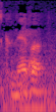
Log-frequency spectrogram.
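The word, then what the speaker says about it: Kunewa: Yeah, it's K-U-N-E-W-A, I believe, even though they pronounce it with a V. It's Kuneva. Yeah.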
